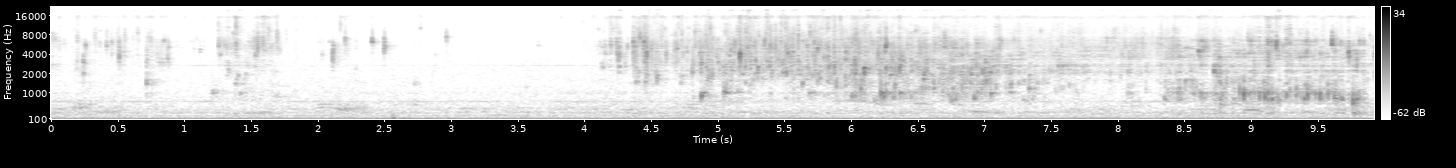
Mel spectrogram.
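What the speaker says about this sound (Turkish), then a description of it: "Şimdi süzme işlemini yapacağız." Homemade chicken stock strained slowly in a kitchen, liquid dripping and trickling faintly over a steady low hum, the flow growing a little fuller partway through.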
